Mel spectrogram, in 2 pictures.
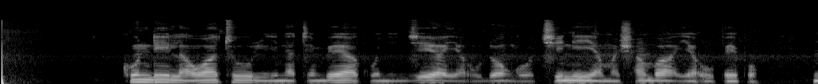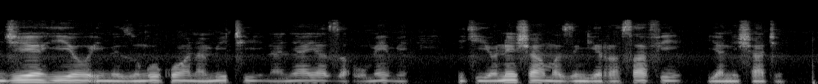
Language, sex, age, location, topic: Swahili, female, 36-49, Nairobi, government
